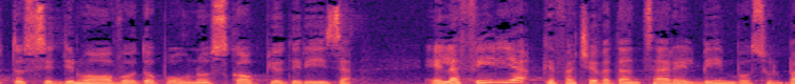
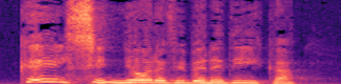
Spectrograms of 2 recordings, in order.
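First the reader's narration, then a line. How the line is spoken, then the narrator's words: Surprised exclamation after coughing. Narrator (Italian): esclamò Homer dopo essere caduto per la sorpresa in un accesso di tosse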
